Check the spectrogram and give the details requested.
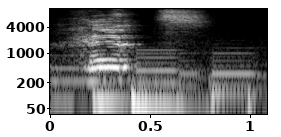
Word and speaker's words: hertz: se las había escrito se pronuncia así bueno se escribe así h de zetap se pronuncia como hertz y se abrevia de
